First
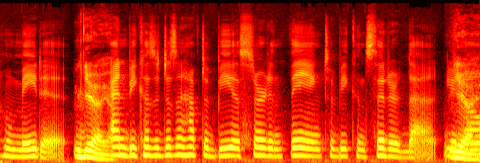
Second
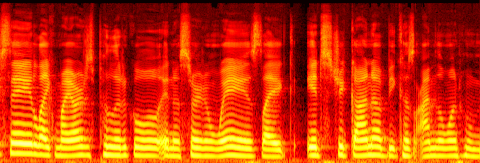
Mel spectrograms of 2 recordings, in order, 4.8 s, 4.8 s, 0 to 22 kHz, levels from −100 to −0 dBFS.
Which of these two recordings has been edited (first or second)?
first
